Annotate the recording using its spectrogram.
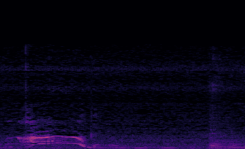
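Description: A cat meowing once: a single long meow that holds high, then slides down in pitch about a second in and trails off.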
